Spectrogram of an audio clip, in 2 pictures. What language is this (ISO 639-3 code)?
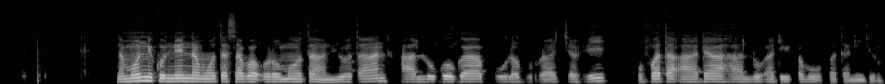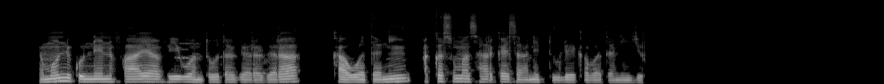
orm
